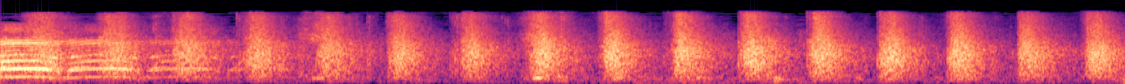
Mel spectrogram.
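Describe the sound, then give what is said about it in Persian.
Rhythmic audience clapping: many hands strike together in a steady, even beat of many claps, with crowd voices mixed in at the start. “کف میزنن همه بزنن تا اون آخر دست بیاد بالا.”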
